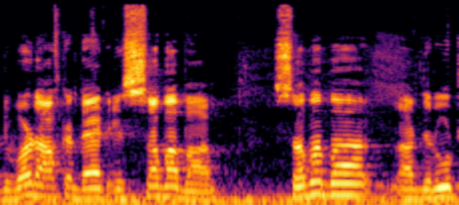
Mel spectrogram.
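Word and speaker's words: سبباً: So again the word became sababan. When you stop, you pronounce sababa.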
